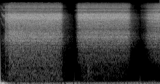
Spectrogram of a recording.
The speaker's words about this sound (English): The bearded, belligerent buggerer has been blasted by the potent pepper spray and will no longer be abusing those little boys on the watch of Hastings Vice.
